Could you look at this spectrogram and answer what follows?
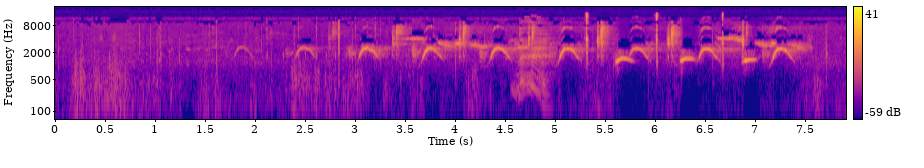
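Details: Black-backed Puffback calling very close during a drizzly sunrise drive in the African bush in November, giving short, arched whistled notes about every half second with sharper clicks mixed in; a low rumble and another brief call underneath.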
